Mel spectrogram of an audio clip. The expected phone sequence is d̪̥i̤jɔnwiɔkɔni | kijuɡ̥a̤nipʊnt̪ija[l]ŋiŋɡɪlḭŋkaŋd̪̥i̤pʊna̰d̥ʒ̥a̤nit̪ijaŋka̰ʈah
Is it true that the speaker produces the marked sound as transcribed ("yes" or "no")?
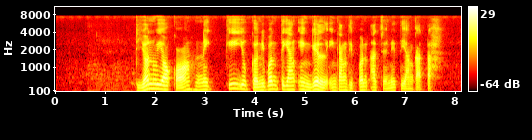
no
